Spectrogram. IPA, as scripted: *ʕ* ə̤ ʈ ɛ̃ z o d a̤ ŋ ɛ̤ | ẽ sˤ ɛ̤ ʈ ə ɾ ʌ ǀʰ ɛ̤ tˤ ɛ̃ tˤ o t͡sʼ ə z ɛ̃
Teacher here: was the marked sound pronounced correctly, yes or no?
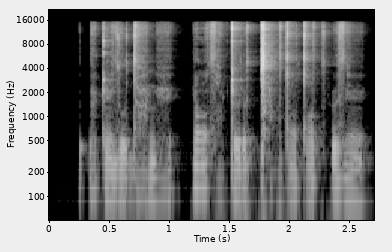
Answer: no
